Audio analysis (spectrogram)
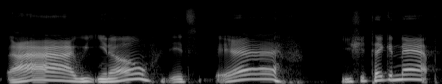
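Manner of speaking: hesitant, high-pitched husband fumbling for advice; mock helpless suggestion.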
